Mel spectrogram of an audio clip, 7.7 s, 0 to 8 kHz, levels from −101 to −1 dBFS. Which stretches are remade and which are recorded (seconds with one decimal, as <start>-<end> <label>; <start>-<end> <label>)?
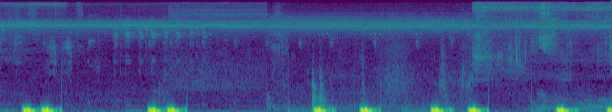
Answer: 0.0-7.7 recorded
